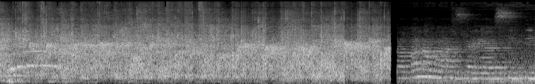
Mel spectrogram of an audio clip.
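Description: Audience clapping follows a student presentation in a capital markets and portfolio management class, a loud sustained patter that cuts off abruptly, followed by a voice speaking.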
